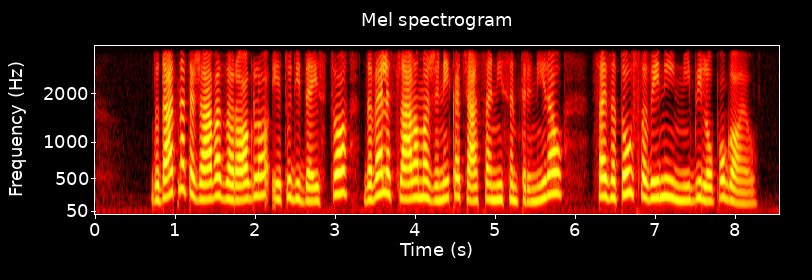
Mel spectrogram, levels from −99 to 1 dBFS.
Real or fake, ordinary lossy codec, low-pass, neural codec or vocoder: real; none; 3.6 kHz; none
